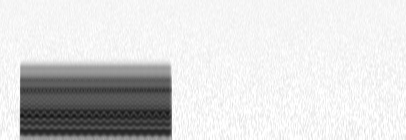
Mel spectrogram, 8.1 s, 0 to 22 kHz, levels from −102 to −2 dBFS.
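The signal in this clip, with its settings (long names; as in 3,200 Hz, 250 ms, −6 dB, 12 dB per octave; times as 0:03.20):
vowel by formant synthesis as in had, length 3.03 s, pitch 193 Hz, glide −1 semitone, vibrato 6.7 Hz, vibrato depth 1.05 semitones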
